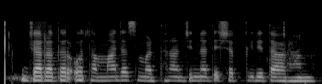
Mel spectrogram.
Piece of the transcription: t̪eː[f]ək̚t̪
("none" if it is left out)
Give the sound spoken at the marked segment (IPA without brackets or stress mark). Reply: ʃ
